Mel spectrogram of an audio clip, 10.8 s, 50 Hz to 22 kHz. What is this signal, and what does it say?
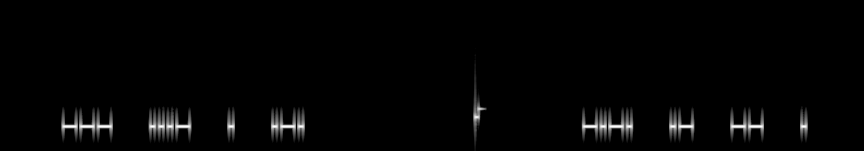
Morse code, heard as a keyed tone, about 22 wpm, spaced as for 13 wpm, 700 Hz. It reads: OVER CAME
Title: 3x Character Spacing - Top 300 Words - 22wpm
